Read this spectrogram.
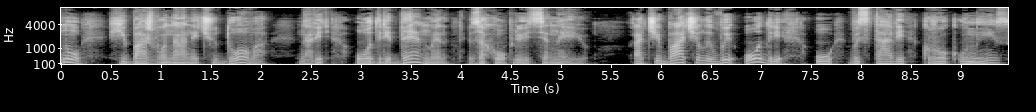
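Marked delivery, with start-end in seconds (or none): none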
